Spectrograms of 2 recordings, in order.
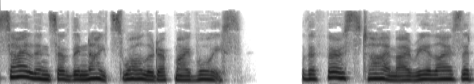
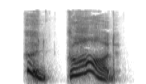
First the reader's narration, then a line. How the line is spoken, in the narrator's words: I gasped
